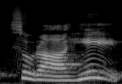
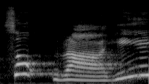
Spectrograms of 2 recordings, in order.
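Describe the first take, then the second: First: सुराही said slowly with a short u, falling; slow clear word. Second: सुराही said slowly, rising at the end; slow sounding out. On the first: Teacher to children, slow falling सुराही. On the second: Teacher to children, slow rising सुराही. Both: Shown as a demonstration. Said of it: "हमारा शब्द बन के आया".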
